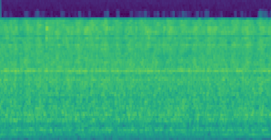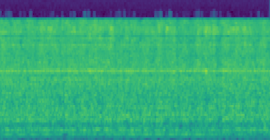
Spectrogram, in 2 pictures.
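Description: Lathe turning home-cast aluminium round stock at a coarse speed, a constant mechanical hum and rattling drone with a gritty cutting texture, close and unbroken throughout, no voices.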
